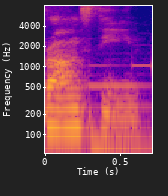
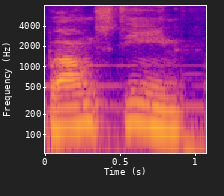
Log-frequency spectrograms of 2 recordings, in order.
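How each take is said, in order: First: The name is said with an American English pronunciation. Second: The name is said with a German pronunciation. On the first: This is how the owner says it in the US. "but I pronounce it Braunstein uh, here in the U S" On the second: This is how it is said in Germany. "in Germany it would be pronounced Braunstein"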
